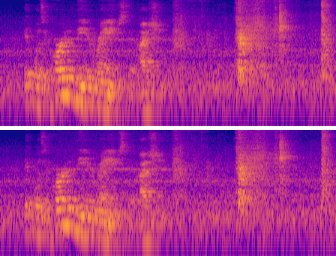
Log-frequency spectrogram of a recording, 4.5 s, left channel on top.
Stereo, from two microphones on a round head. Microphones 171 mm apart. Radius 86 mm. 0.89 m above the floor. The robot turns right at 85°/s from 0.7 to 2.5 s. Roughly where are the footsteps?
Centre.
